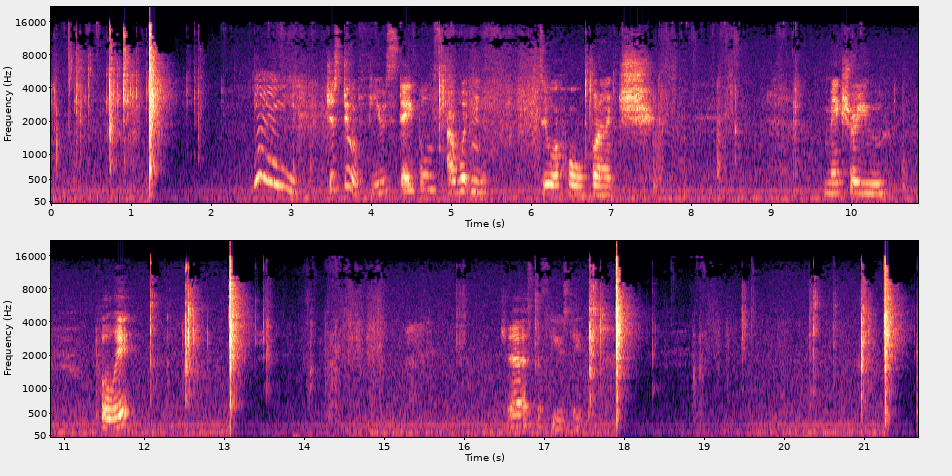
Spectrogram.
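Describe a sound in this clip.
A staple gun snaps sharply several times.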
